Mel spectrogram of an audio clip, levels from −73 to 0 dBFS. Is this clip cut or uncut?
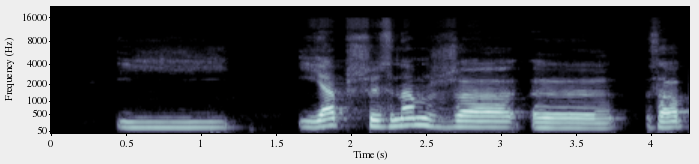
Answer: uncut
